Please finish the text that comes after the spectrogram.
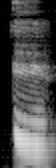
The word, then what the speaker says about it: eu: the T, and have, j'ai eu, not pronounced e.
